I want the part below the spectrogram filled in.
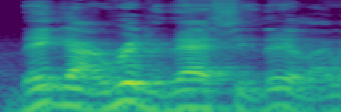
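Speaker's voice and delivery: ordinary delivery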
